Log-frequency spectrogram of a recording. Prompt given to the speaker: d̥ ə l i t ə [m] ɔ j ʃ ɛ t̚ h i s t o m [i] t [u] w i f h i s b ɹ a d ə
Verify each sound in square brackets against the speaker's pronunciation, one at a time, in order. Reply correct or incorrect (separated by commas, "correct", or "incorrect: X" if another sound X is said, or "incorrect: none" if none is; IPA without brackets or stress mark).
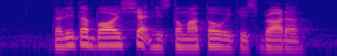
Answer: incorrect: b, incorrect: a, incorrect: o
